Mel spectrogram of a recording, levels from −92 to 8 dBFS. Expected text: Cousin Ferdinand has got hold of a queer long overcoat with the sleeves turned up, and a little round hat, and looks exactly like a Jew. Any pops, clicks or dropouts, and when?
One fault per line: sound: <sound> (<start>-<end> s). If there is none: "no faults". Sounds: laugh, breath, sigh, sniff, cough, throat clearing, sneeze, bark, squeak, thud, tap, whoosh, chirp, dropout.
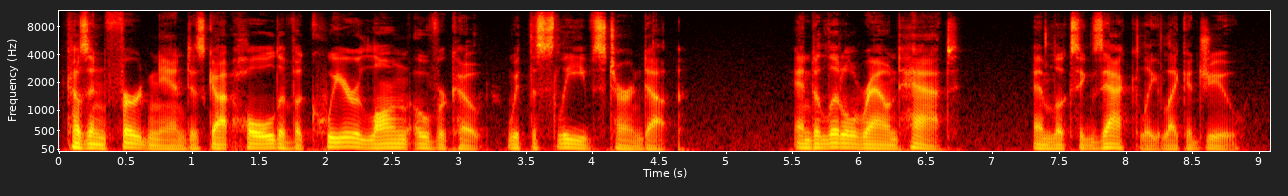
no faults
